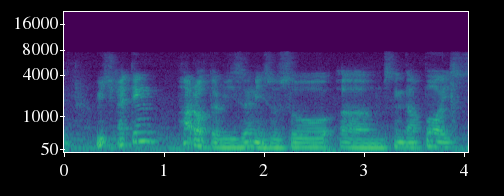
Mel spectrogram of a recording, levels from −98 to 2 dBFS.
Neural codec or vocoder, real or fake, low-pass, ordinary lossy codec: none; real; none; none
